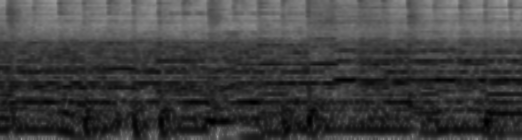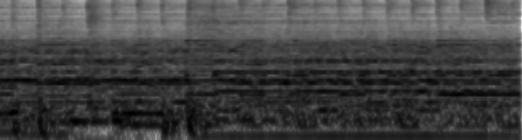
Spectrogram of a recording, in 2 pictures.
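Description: Live rock band playing: electric guitar and bass holding sustained notes over a drum kit with steady cymbal and drum hits, all at a constant loud level. The low bass notes change about seven seconds in.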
